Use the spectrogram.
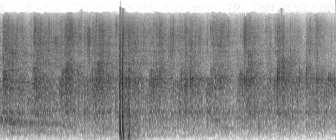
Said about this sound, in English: All right, can you guys give Herod a round of applause?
